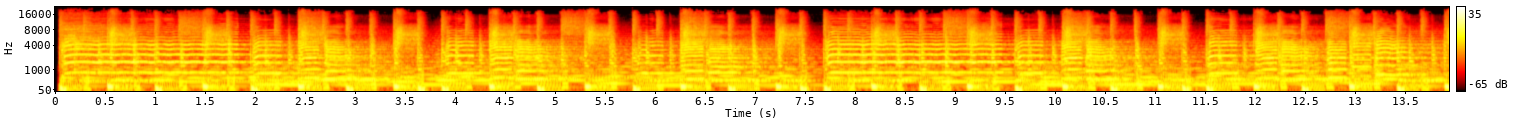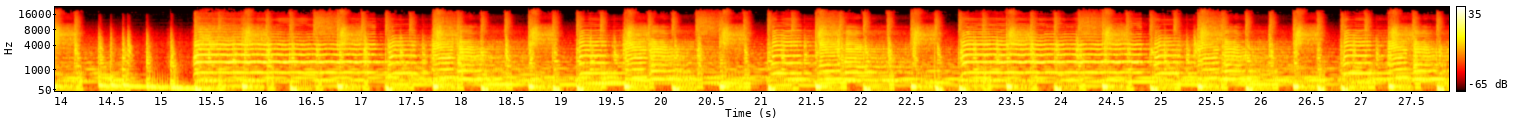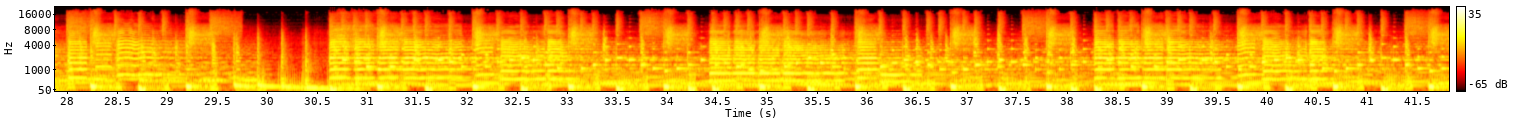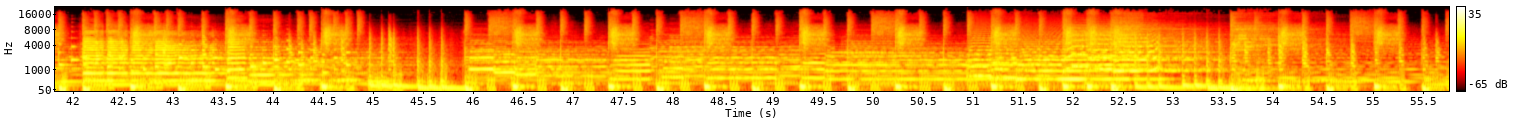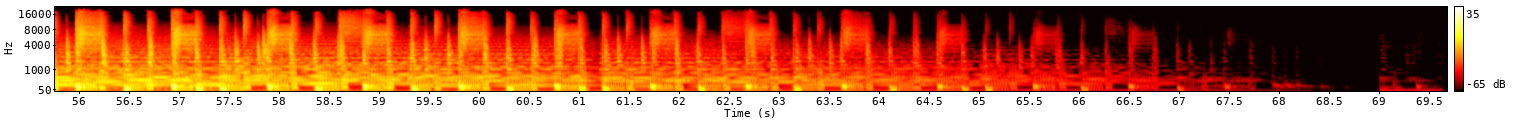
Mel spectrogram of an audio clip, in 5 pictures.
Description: • Качество: 320, Stereo
саундтреки
без слов
инструментальные
Саксофон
